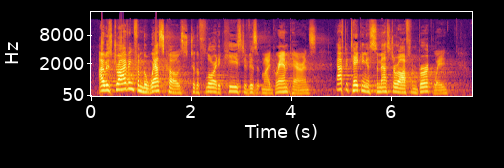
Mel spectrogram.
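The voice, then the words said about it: California surfer dude accent. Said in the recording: “You may have guessed from my accent that I'm not from New Orleans. I'm California born and bred. A real surfer dude.”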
